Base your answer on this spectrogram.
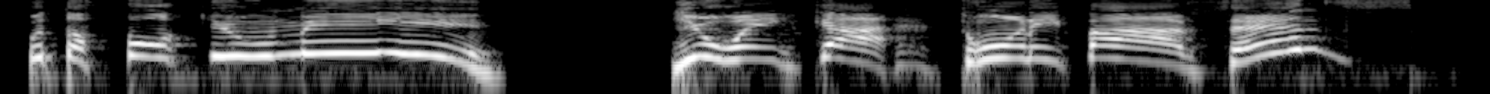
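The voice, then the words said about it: Put-on Sopranos-style accent. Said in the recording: “that's my Sopranos accent.”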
